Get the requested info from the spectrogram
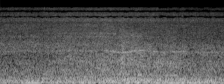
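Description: Steady city street traffic on a wet road, with the low engine rumble of a delivery van passing close by.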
